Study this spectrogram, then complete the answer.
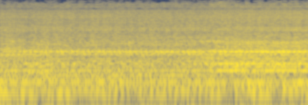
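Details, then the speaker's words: Maytag top-load washer on its final spin cycle, faster than the rinse spin: even, steady hum with a faint constant whine, no banging or knocking; normal spin. "So the next thing we'll show is the final spin cycle, which will actually spin quite a bit faster than this. Alright, final spin cycle."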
